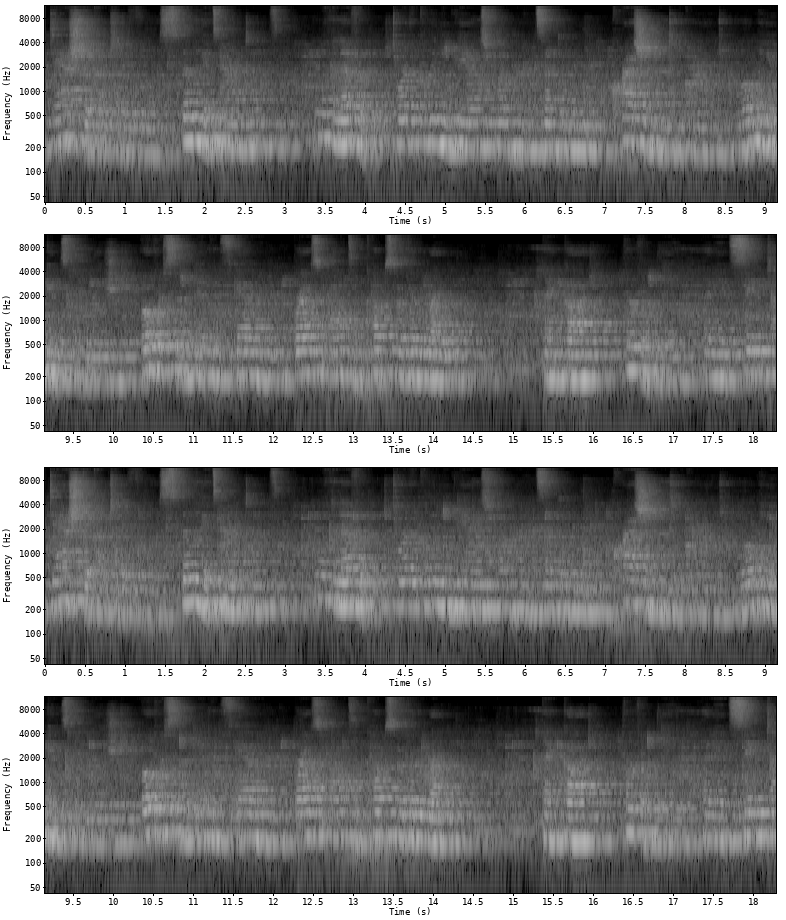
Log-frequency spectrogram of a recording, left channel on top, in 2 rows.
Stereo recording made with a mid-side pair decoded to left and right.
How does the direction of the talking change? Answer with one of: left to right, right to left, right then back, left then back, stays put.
left then back.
